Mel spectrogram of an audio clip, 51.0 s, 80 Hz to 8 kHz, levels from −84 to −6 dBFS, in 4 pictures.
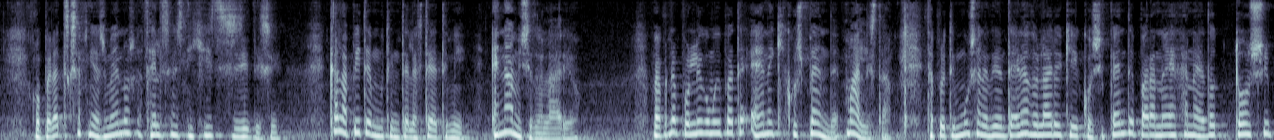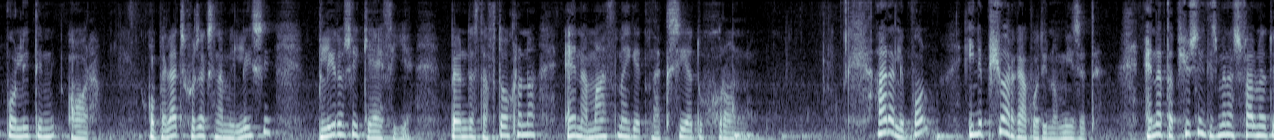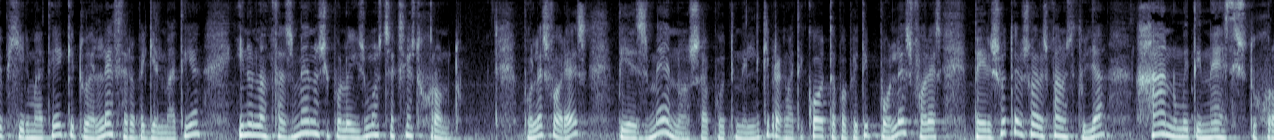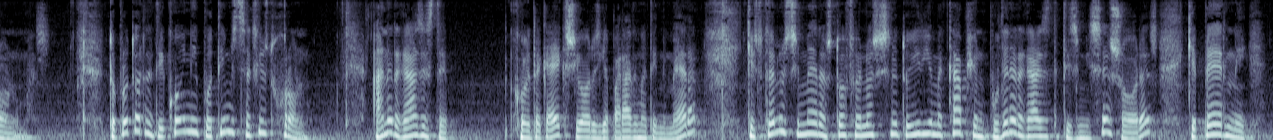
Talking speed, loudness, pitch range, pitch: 170 wpm, -22 LUFS, 145-205 Hz, 175 Hz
